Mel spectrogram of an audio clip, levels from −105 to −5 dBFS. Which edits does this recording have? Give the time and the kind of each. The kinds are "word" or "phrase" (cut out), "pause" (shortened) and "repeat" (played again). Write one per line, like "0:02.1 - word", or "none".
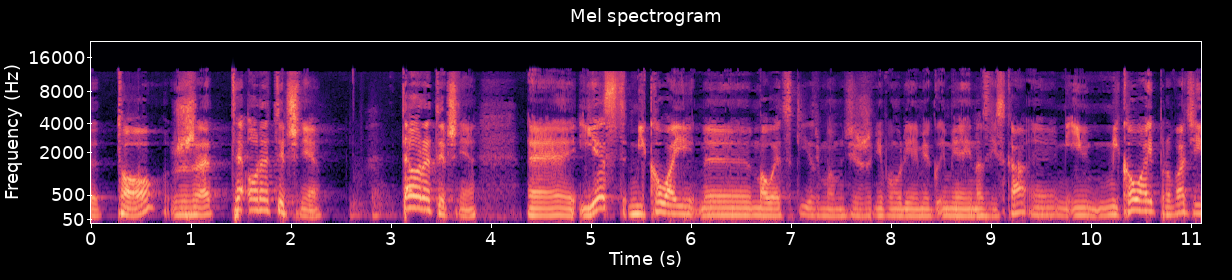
0:07.2 - word
0:07.8 - word

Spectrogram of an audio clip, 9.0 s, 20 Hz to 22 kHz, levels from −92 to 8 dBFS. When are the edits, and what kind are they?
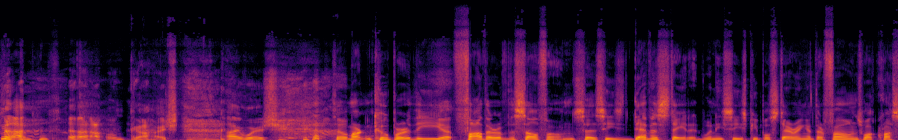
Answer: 0:03.4 - word

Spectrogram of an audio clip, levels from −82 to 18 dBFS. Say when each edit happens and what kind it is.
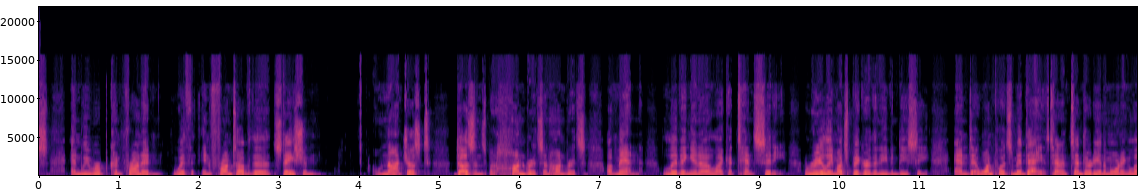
0:12.6 - word

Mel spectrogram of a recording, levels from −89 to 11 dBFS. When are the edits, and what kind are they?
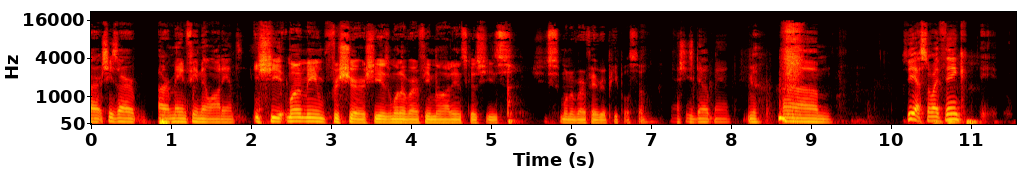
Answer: none

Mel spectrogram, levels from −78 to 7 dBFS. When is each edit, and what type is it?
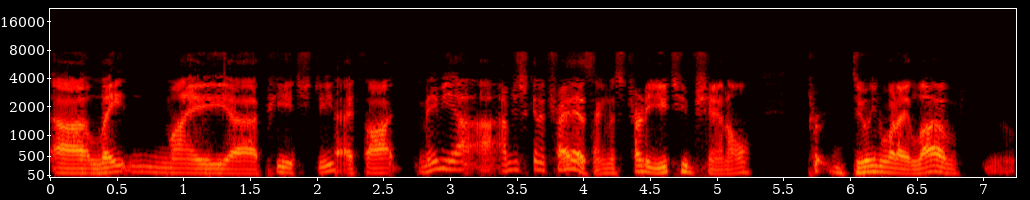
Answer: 0:02.1 - word
0:02.7 - pause

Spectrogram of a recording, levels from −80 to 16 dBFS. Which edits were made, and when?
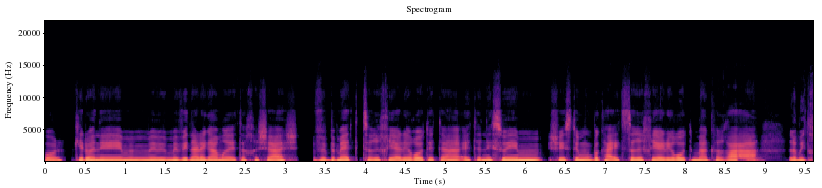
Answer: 0:06.2 - pause

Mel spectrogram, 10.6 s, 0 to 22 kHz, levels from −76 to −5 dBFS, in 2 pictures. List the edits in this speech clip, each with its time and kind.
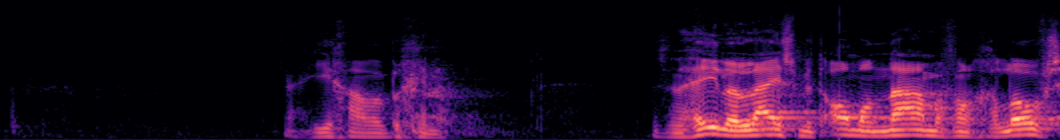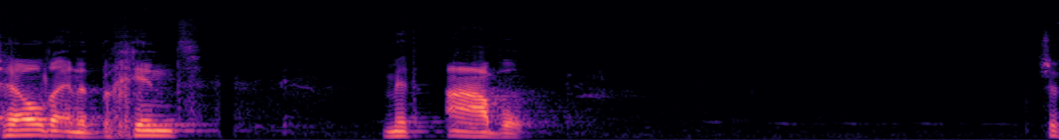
none

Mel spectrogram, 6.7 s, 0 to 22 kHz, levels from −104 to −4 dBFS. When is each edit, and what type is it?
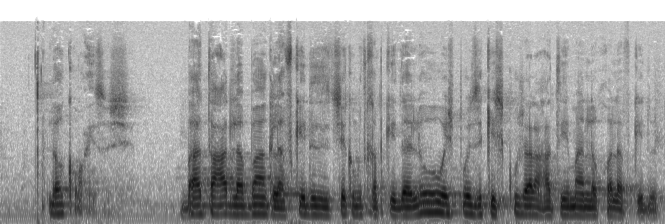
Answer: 0:01.5 - pause

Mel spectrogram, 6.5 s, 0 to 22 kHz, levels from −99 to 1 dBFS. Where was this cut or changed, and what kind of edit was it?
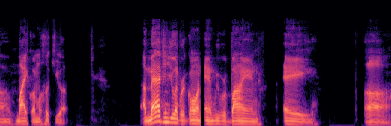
0:03.0 - word
0:03.3 - word

